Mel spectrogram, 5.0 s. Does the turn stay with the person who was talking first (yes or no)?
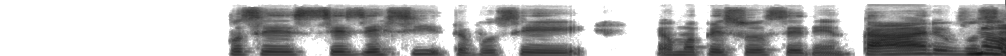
no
